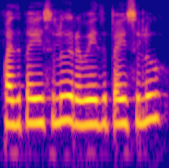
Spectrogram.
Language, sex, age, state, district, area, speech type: Telugu, female, 60+, Andhra Pradesh, Vizianagaram, rural, spontaneous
